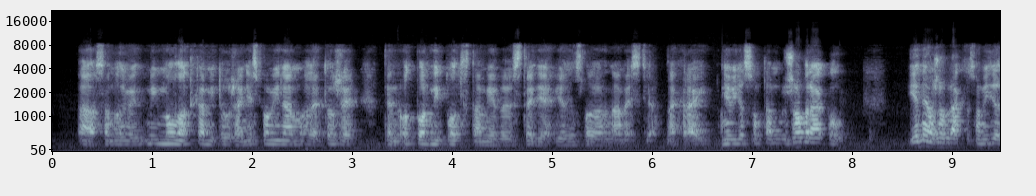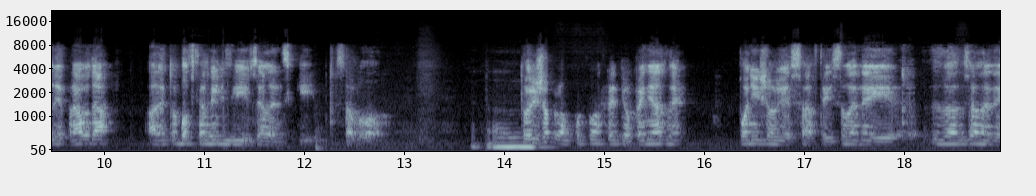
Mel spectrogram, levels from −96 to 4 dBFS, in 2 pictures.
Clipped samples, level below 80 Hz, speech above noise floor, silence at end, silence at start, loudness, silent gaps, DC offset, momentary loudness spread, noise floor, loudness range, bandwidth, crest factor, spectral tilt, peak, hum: under 0.1%; -76 dBFS; 32 dB; 0 s; 0.25 s; -24 LUFS; none; under 0.1%; 12 LU; -59 dBFS; 4 LU; 12.5 kHz; 24 dB; -1 dB/octave; -4 dBFS; none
